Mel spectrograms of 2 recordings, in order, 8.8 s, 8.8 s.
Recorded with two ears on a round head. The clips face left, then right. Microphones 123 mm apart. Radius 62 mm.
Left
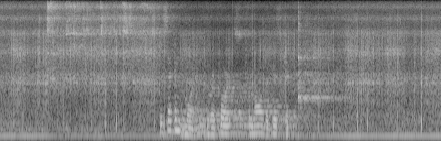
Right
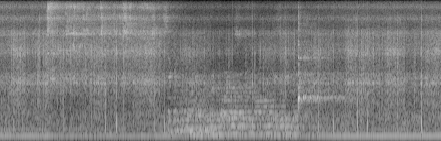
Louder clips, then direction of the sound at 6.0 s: Right 5 dB; 65° right (ahead or behind).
